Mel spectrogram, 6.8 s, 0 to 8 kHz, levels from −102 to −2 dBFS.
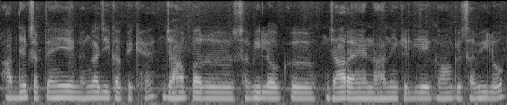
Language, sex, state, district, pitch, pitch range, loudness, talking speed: Hindi, male, Bihar, Jahanabad, 130 Hz, 125-135 Hz, -35 LUFS, 220 wpm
